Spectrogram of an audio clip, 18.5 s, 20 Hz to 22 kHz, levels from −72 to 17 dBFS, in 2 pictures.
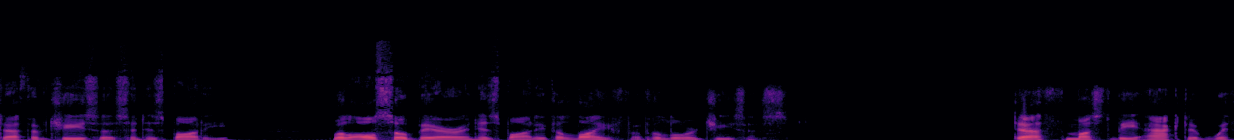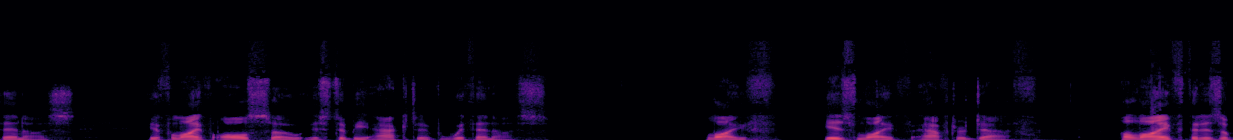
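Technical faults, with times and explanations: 4.19–9.91 s, call bitrate drop: the encoder's bit budget fell to what sounds like about 13 kbps, so coding coarsened and bandwidth shrank to 8 kHz, leaving speech muffled and rough.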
